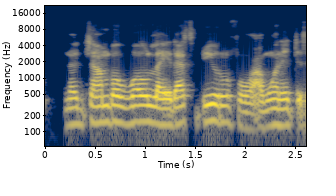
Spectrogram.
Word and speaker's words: Efunbolade: amen how do you say your name isn't jumbo lay the jumbo wole that's beautiful i wanted to say it right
